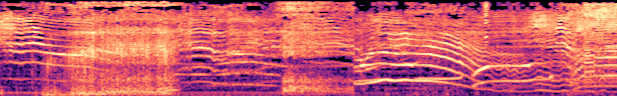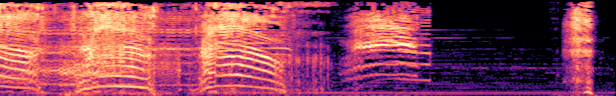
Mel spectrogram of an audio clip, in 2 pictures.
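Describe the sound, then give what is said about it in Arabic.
A black cat yowls and meows inside a car, giving many long, drawn-out wavering cries that arch up and down in pitch. The cries are loud and nearly continuous over a low steady hum. “قط اسود بينط من على الكرسي وخرج جري.”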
